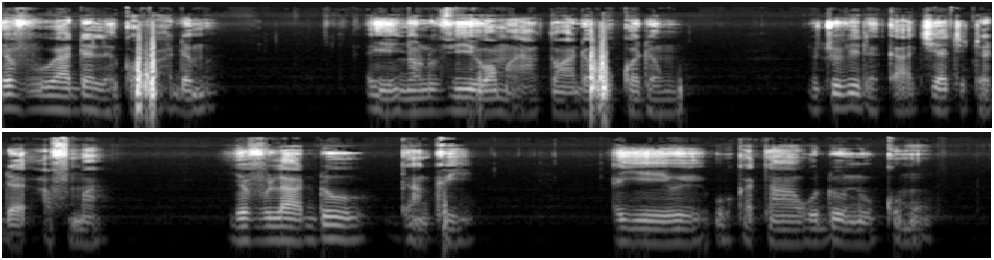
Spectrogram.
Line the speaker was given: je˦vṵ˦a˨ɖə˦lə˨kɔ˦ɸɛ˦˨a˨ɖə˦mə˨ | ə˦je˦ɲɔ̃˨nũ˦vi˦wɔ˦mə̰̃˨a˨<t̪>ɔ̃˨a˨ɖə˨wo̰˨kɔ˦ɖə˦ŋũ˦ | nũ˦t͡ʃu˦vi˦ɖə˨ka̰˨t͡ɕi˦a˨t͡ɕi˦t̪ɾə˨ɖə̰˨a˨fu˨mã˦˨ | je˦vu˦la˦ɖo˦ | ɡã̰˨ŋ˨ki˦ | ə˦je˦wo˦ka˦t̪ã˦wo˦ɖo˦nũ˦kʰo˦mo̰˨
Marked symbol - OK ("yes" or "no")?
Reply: yes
